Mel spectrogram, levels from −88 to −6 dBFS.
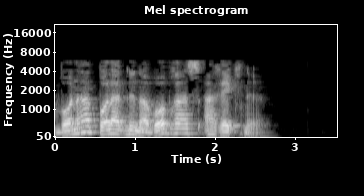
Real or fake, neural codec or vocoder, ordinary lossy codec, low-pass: real; none; MP3, 24 kbps; 7.2 kHz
